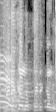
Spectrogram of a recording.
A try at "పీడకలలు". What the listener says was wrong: అది పిడకలు కాదు నాన్న, పీడకలలు.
